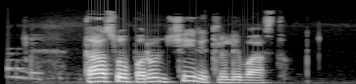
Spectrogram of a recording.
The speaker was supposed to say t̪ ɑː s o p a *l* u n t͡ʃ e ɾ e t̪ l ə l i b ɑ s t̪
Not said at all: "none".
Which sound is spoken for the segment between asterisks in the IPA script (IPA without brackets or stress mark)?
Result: ɾ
